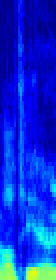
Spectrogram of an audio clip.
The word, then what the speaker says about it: Altieri: It was directed by Kevin Altieri and Altieri. Yeah, thank you. You got to say it like you're Italian, Altieri.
